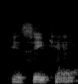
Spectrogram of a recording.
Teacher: you can feel the back of the tongue lift upwards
